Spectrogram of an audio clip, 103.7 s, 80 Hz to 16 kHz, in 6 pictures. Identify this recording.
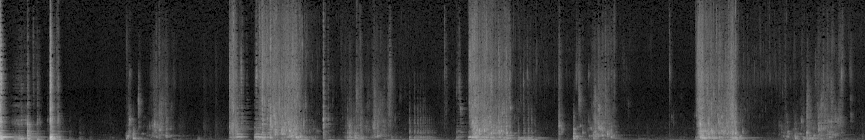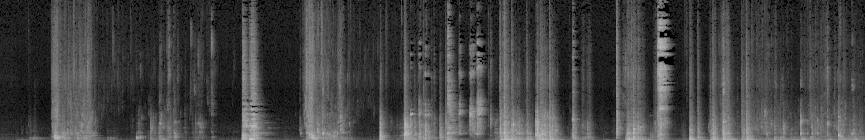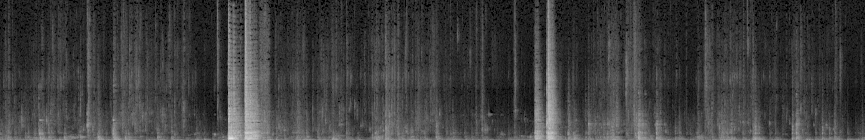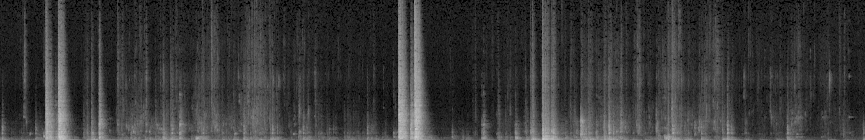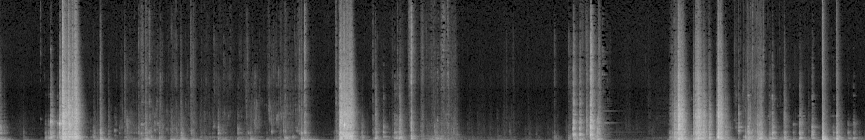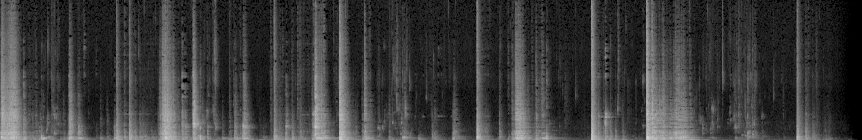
Vettä kauhotaan peltiseen pesuvatiin. Astioita tiskataan, pestään, ja siirretään toiseen vatiin tai pöydälle.
Paikka/Place: Suomi / Finland / Rautjärvi, Kiilinniemi
Aika/Date: 26.10.1989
